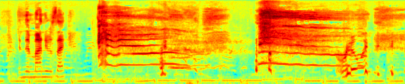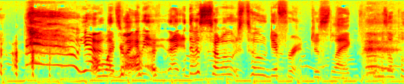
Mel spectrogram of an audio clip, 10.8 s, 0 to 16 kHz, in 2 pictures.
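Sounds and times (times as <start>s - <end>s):
laughter: 0.0s - 10.7s
speech: 0.3s - 1.1s, 2.1s - 3.5s, 4.5s - 10.7s
cat yowling loudly: 1.3s - 7.6s.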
